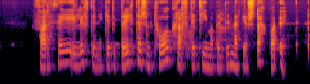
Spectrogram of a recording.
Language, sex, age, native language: Icelandic, female, 40-49, Icelandic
